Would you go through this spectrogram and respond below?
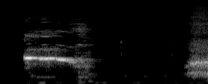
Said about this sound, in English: And I always go into this breathing before we start.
